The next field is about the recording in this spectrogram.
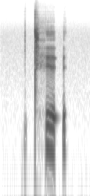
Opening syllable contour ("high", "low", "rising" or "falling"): high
